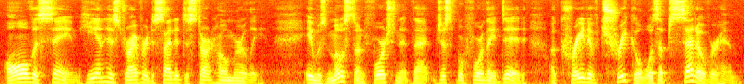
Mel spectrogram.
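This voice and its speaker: A man's voice: on the low side, expressive, moderate pace. A man reading a scripted children's story aloud as narrator. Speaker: storybook reader.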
